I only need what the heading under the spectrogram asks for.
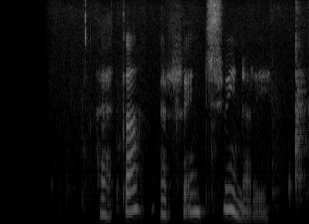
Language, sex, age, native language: Icelandic, male, 60-69, Icelandic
